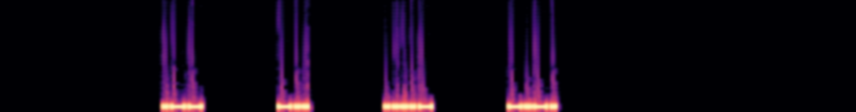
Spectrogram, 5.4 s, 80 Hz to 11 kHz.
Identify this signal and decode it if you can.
Morse code, heard as a keyed tone, about 46 wpm, spaced as for 16 wpm, 700 Hz. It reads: WD4C
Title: USA Call Signs - 4 Characters - 6x Character Spacing - 45wpm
